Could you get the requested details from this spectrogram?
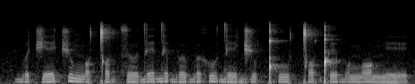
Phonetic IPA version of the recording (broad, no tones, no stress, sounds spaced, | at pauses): b ɵ t͡ʃ e t͡ʃ u ŋ ɔ ǀ ɔ d t͡s ɵ d e d e b ɵ b ɵ x u d e d͡ʒ u ǃʰ u ǀ ɔ ǃʼ e b ɔ ŋ ɔ ŋ e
